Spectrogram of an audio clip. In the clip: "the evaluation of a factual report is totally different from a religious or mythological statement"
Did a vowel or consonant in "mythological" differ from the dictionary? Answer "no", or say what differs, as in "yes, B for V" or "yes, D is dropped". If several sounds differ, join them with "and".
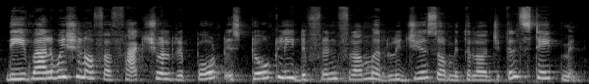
yes, T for TH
